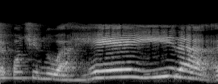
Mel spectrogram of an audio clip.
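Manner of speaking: reira drawn out slowly as a separate piece; slow syllable demo. Shown as a demonstration. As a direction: stretch out reira as the rest of the word. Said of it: "Se eu parar aqui no par".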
